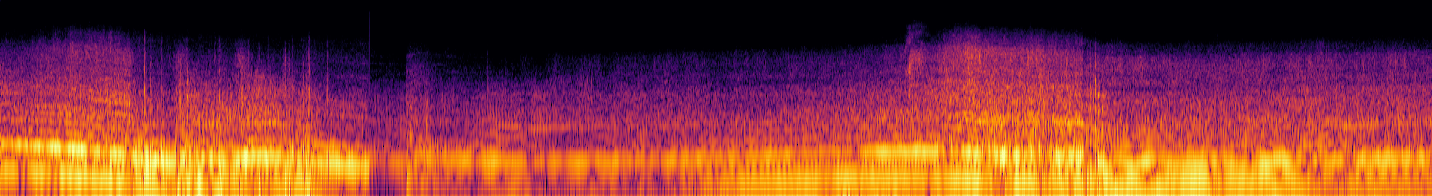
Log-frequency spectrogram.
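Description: A Nissan GT-R race car laps Bathurst in the Assetto Corsa Competizione video game, its engine droning loud and continuous with rising and falling pitch through gear changes and corners; no one speaks.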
